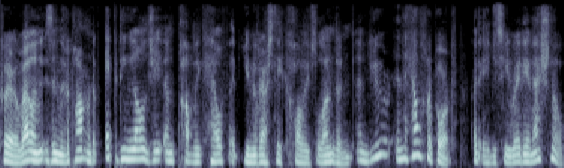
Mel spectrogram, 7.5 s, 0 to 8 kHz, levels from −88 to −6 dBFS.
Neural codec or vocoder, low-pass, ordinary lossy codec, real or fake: codec, 16 kHz, 2 kbps, FreqCodec, larger model; 7.2 kHz; AAC, 32 kbps; fake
